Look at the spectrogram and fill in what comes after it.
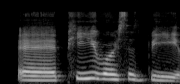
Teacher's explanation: voicing P and B, P versus B, like voiceless versus voiced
